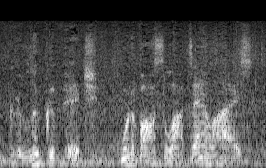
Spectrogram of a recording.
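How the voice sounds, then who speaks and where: A man's voice: fairly low pitch, lively intonation, moderate pace, over loud music, lightly acted, low-quality recording. A man playing a middle-aged, cool-headed covert soldier in a video game, terse and clipped. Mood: guarded, businesslike. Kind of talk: video game cutscene voice acting. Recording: heavy rain noise over voice.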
